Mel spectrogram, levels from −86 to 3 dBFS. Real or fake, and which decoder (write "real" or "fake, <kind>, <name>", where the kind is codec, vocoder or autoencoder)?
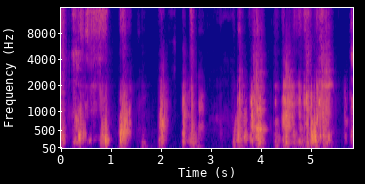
fake, vocoder, BigVGAN v2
